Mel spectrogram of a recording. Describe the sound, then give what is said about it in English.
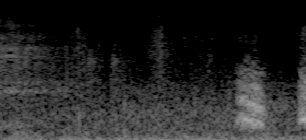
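A video game companion dog named Vigilance barks twice in quick succession near the end, short sharp yips standing out from a low, steady background rumble, fairly quiet overall with no one talking. “I've also got Vigilance, the puppy dog.”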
